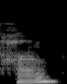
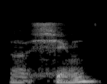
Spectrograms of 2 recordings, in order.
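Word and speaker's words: 行: And this character actually has two readings, like one is Xing and another one is Hang. But in this word and in this context, this character is pronounced Xing, and it means literally to go or to walk.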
